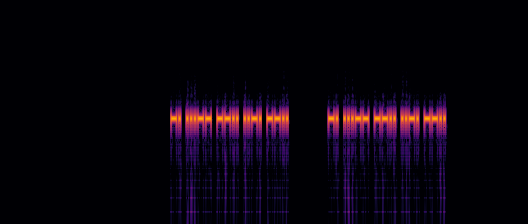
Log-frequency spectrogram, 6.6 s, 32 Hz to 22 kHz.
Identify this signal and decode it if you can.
Morse code, heard as a keyed tone, about 49 wpm, 700 Hz. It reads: N3ZFZ N3ZFZ
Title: USA Call Signs - 5 Characters - Repeated 2x - 50wpm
